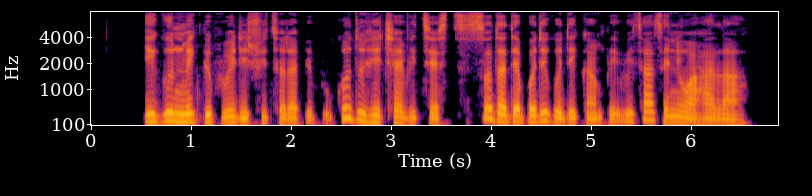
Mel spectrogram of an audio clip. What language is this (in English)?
Nigerian Pidgin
